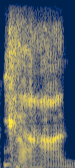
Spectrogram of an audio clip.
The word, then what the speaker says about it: Kahan: um Sarah thank you sah Kahan it's not Khan Kahan right how do you say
